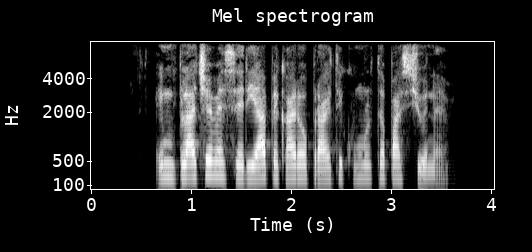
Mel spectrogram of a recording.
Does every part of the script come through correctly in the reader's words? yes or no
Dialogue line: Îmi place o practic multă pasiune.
no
